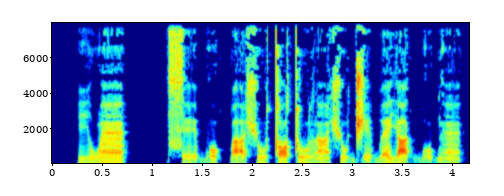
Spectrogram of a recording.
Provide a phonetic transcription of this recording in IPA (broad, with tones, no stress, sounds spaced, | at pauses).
i˧ w ɛ̃˦ | s e˨ b o˧ k͡p a˨ ʃ u˧ t ɔ˦ t u˦˨ l ã˨˦ ʃ u˦˨ d͡ʒ e˨˦ b ɛ˦ j a˦˨ ɡ͡b o˨˦ ɡ ɛ̃˦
